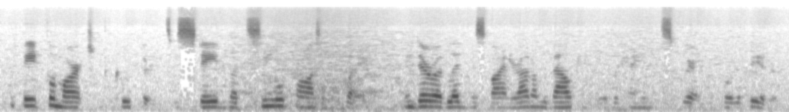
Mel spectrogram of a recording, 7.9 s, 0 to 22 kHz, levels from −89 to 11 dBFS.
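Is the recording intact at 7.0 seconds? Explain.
No. From 6.82 to 7.8 s the speech is cut by the noise suppressor: it mistakes the quiet tail of the speech for noise and pulls it down by as much as about 22 dB, for roughly 0.7 s in all. Syllables sound swallowed and faint. Unlike a dropout, the sound thins rather than vanishing into silence.

Noise suppressor artifacts are also present throughout the clip, including at 7.0 s. The suppressor lowers the room noise, which sits about 10 dB below the speech, by about 18 dB, band by band and frame by frame. The noise sinks between the words and rises under them.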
